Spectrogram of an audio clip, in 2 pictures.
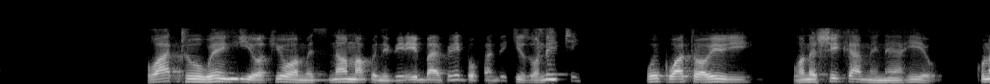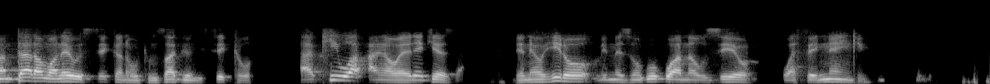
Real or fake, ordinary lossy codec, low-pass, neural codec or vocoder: fake; Opus, 24 kbps; 5.4 kHz; codec, 16 kHz, 0.5 kbps, X-Codec, HuBERT features, trained on balanced general audio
